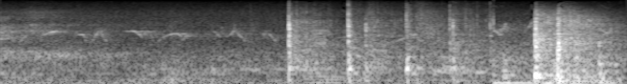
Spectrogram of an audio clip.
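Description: A faint hiss, then from about a second in a quick run of sharp clicks and knocks, with a man's voice starting near the end.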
